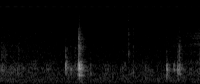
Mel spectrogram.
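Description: A few faint, short clicks over quiet room tone, the loudest a little under a second in and two smaller ones near the end.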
